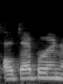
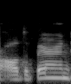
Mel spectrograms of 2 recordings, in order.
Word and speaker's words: Aldebaran: the eye of Taurus Aldebaran or Alda Barron depending on how you want to pronounce it and then just keep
